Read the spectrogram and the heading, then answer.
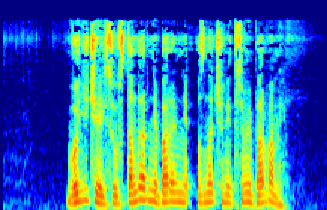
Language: Czech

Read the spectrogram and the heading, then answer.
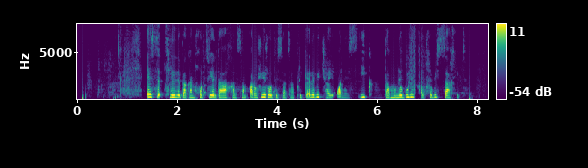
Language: Georgian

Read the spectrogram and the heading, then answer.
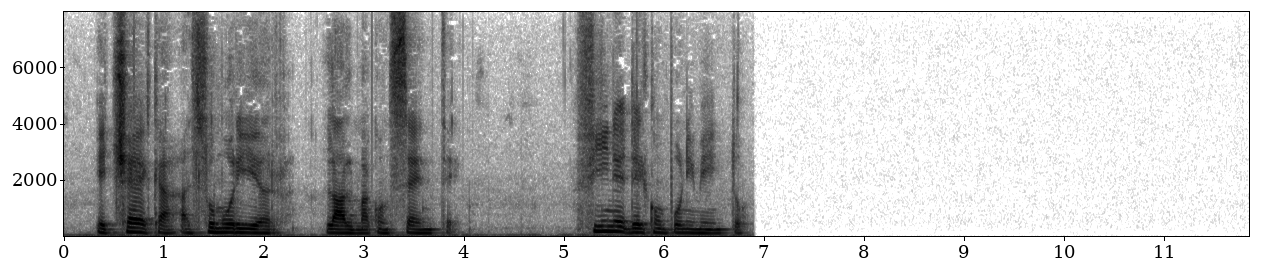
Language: Italian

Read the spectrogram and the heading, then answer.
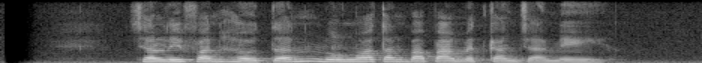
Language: Javanese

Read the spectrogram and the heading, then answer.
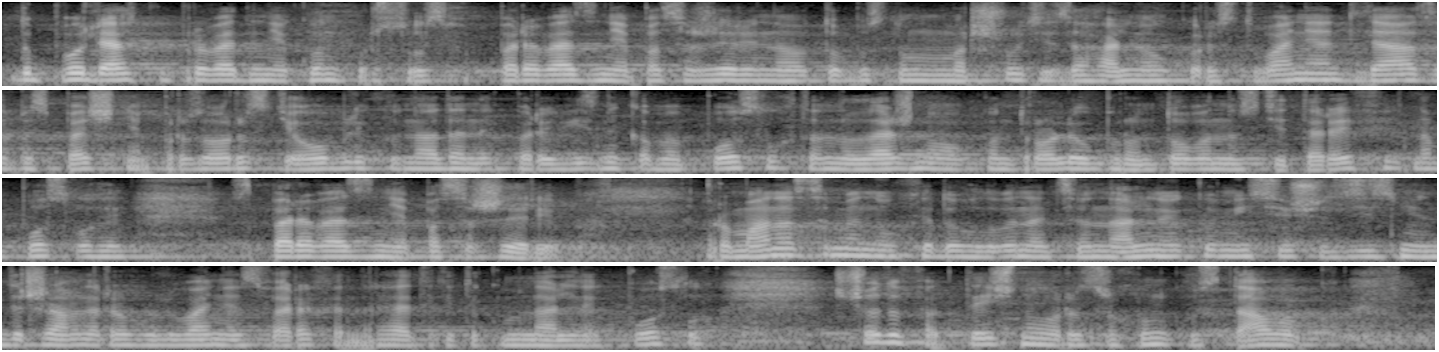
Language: Ukrainian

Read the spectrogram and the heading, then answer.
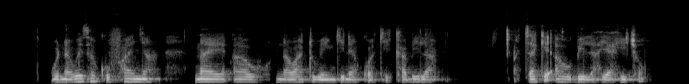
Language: Swahili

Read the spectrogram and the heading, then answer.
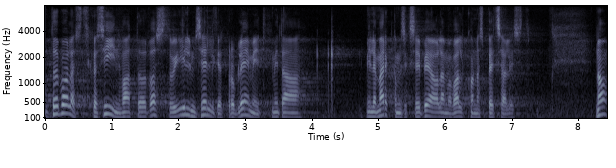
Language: Estonian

